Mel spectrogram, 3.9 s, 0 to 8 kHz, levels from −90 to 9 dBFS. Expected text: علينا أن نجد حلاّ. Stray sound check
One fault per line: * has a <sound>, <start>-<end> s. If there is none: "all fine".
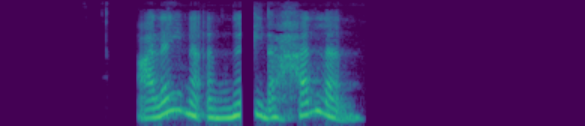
* has a dropout, 1.6-1.7 s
